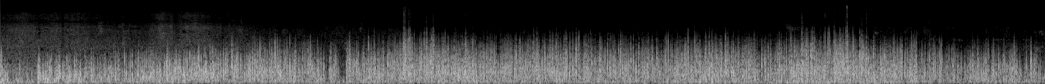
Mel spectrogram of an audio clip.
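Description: Steady rushing noise of a moving car: wind and road noise heard from inside the cabin, with wind buffeting the microphone.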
